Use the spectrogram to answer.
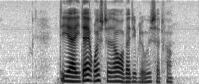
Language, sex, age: Danish, female, 41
